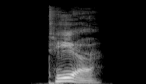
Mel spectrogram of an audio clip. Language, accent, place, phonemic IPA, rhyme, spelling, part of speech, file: German, Germany, Berlin, /teːɐ̯/, -eːɐ̯, Teer, noun, De-Teer.ogg
- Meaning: tar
